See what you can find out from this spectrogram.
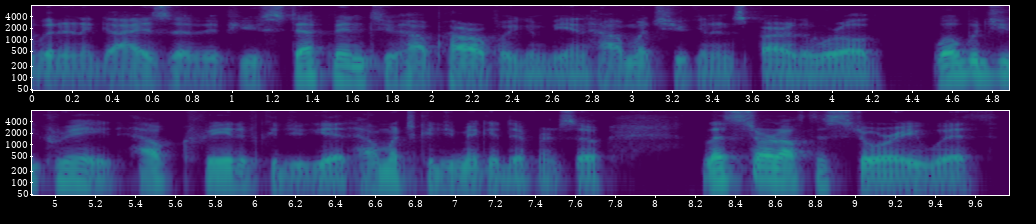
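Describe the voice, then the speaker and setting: Very deep-voiced male talk show host. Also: a little mellow. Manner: effusive, repeats phrases for emphasis. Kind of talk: conversational interview hosting.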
